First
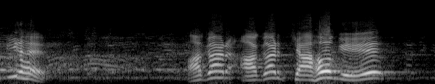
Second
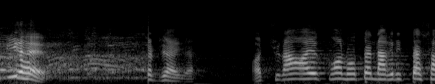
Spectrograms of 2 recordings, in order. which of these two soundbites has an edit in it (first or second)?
second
